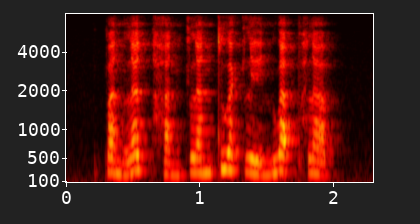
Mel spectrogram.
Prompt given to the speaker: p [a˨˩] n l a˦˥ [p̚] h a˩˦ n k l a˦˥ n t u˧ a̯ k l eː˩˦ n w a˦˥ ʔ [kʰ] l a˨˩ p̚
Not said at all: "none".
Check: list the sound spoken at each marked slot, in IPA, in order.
a˨˩, t̚, pʰ

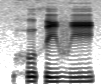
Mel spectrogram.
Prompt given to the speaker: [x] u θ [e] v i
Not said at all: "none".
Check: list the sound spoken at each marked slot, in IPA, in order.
h, i

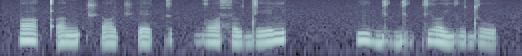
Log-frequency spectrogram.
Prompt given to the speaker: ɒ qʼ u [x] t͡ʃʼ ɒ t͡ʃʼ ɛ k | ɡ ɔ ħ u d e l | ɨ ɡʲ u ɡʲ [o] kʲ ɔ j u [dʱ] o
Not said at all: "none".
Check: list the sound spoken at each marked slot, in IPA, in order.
ŋ, u, d

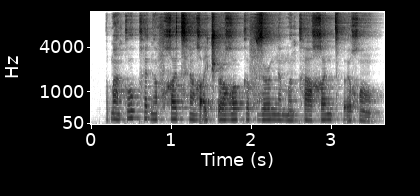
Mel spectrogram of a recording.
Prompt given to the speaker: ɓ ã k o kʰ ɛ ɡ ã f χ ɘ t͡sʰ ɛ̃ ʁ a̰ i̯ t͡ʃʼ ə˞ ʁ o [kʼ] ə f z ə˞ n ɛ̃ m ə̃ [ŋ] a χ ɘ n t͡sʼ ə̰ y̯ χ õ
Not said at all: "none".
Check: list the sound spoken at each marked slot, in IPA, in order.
k, kʰ

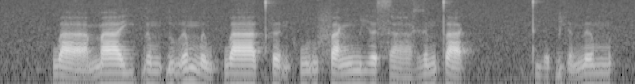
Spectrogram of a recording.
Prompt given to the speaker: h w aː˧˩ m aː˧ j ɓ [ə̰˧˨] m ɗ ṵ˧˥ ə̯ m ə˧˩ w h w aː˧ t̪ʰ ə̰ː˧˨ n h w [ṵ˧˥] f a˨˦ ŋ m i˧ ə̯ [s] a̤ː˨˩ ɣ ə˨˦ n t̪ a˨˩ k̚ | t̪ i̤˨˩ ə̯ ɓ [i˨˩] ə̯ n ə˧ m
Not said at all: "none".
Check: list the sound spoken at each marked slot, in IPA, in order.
ə˧, ṵ˧˥, s, i˧˩

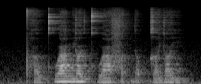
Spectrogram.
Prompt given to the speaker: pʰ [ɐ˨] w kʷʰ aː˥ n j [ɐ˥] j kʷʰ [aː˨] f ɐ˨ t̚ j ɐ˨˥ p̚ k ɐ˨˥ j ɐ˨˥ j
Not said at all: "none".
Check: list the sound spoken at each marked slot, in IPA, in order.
ɐ˨, ɐ˥, aː˧

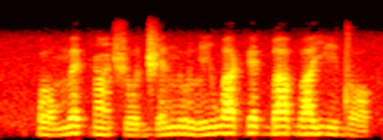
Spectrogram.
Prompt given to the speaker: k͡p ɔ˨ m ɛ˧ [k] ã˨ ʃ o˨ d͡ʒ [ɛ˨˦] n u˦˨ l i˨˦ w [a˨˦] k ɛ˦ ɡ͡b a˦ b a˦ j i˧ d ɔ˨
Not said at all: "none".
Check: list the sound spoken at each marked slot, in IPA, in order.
k, ɛ˨˦, a˦

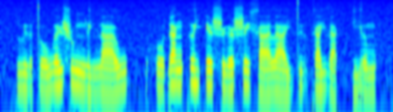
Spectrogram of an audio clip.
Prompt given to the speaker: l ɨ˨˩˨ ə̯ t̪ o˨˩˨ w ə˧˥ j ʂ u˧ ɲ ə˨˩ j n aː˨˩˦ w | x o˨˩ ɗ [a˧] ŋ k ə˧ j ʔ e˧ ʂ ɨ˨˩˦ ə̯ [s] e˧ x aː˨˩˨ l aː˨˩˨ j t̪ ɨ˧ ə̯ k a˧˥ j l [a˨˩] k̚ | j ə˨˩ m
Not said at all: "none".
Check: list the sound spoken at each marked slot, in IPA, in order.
a˧, ʂ, a˨˩

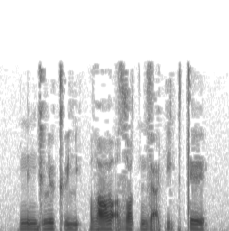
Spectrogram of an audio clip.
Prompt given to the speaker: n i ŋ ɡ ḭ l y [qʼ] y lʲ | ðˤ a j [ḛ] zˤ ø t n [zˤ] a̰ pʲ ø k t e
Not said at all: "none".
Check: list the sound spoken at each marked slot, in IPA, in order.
kʼ, ḛ, z

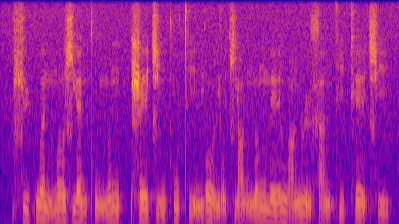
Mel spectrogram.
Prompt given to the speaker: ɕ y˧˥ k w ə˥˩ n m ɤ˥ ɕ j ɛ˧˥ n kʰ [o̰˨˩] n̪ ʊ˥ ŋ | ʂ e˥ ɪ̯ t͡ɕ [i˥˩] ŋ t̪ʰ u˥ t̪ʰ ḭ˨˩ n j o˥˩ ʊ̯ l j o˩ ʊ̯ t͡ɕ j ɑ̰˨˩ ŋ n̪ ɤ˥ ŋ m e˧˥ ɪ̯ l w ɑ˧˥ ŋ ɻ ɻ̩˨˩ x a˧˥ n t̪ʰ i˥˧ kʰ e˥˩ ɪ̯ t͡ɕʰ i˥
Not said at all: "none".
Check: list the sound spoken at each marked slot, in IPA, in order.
ṵ˨˩, i˧˥

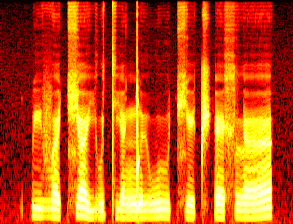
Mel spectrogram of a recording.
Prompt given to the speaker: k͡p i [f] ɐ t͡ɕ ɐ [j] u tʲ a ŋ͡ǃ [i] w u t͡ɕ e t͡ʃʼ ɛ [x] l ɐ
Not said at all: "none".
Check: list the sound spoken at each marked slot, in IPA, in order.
v, j, ɨ, x

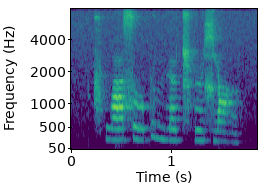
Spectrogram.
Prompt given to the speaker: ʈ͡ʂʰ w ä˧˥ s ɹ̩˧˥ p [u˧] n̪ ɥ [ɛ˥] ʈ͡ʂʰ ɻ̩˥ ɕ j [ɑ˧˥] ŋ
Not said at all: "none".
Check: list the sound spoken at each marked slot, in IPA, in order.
u˧, ɛ˥, ɑ˥˩

